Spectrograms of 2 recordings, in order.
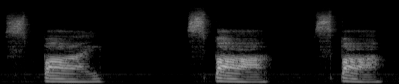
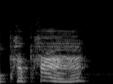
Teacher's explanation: If you put your hand in front of your mouth, you can feel there is no air.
